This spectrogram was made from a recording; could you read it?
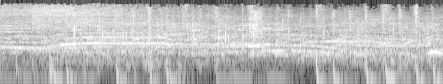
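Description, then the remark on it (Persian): A crowd of children cheers and shouts excitedly as a newly chosen representative is announced, many overlapping high voices forming a loud, continuous roar with scattered whoops and bursts of clapping throughout. “خیلی خوب بچه ها، آروم باشید.”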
